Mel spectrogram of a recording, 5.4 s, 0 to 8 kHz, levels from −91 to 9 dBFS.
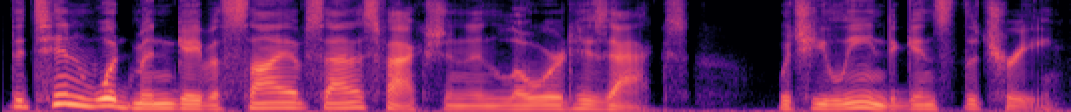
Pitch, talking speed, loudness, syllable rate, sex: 115 Hz, 200 wpm, -20 LUFS, 5.6 syllables/s, male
